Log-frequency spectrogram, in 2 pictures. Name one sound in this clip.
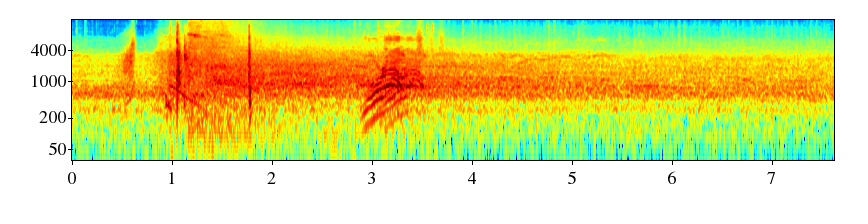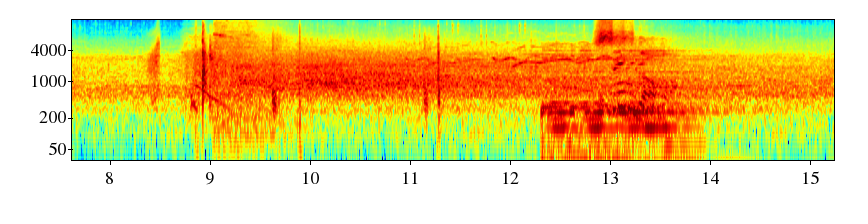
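A crowd cheers in a large stadium.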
